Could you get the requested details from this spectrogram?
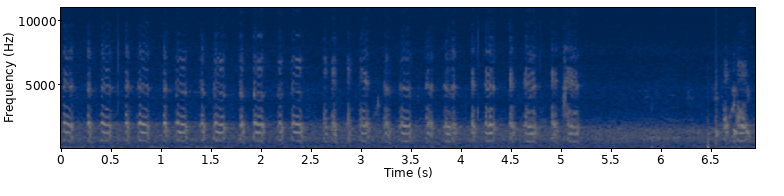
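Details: Female chukar partridge calling with a brisk, regular chain of short, rasping chuk notes for about five seconds, followed by a pause, two sharp clicks and a few final notes.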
